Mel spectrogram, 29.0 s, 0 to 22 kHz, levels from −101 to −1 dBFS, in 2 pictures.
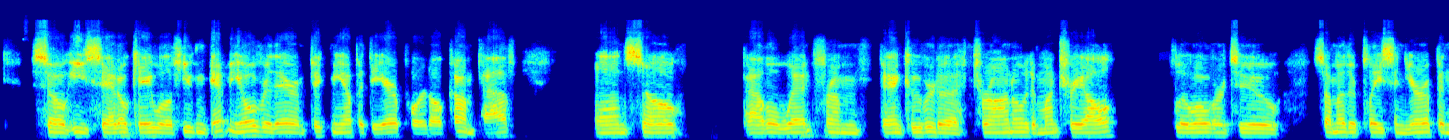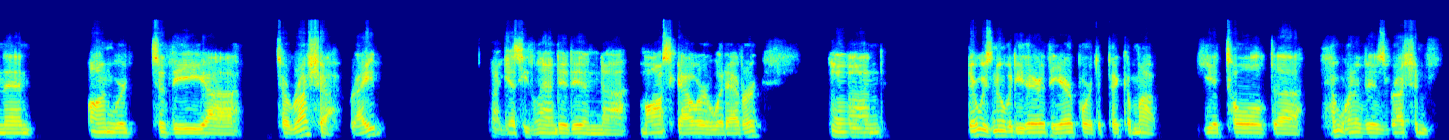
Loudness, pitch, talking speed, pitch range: -32 LUFS, 115 Hz, 160 wpm, 110-120 Hz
